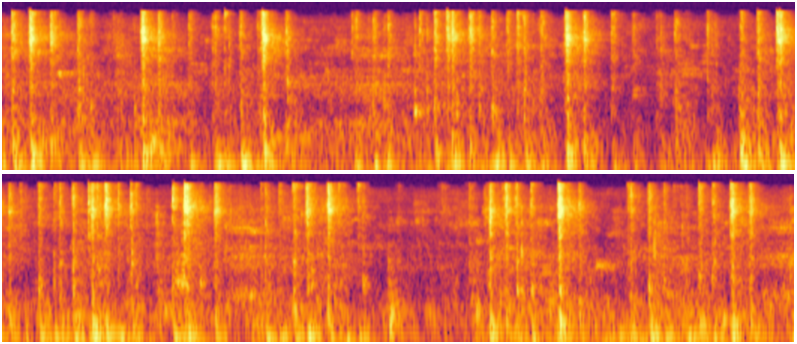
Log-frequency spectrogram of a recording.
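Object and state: Plastic laptop keyboard.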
